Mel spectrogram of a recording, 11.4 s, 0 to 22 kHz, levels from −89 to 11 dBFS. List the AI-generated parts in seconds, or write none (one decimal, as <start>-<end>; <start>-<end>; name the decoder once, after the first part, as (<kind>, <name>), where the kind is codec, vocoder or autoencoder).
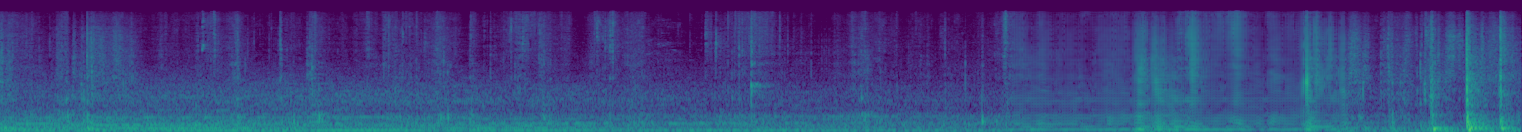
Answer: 7.6-10.1 (vocoder, BigVGAN v2)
